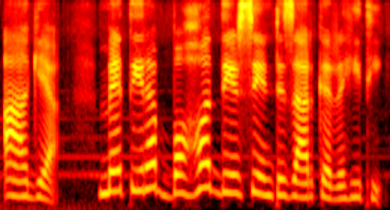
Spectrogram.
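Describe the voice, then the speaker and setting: Woman acting a suspicious soldier's wife, fairly high voice, sharp-tongued, dramatic, cartoon, soft music behind. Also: animated, measured pace, dry recording. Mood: defiant. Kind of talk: Hindi cartoon moral-story voice acting.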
